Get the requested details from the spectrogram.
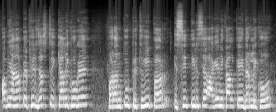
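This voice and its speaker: Male teacher, very high voice, lecturing at a whiteboard, repeats key phrases for note-taking. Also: level tone. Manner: repeats phrases slowly for students to write down.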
